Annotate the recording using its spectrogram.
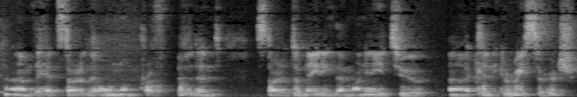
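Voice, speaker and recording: A man with a German accent speaks at a moderate pace amid noticeable background noise. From Germany. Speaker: healthcare company co-founder and investor. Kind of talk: interview. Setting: video call. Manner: halting, many filler sounds.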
